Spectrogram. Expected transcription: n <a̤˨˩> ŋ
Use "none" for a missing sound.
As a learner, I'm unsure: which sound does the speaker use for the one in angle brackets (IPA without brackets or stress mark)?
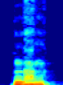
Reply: a̤˨˩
